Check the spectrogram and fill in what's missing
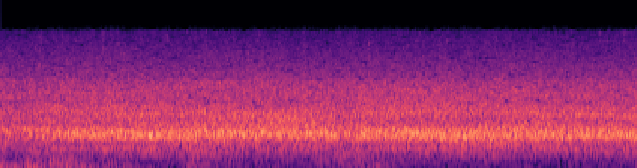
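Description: Wrestling video game crowd roaring in a steady, dense wash of cheering and shouting, loud and continuous throughout with no distinct pauses.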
